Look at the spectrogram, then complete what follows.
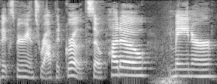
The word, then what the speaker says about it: Manor: rapid growth so hudo mayor yes we pronounce it mayor here even though it's clearly Manor this Dell Valley area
